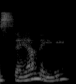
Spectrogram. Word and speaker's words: Sami: I was like, hi, like I'm Sammy. Like it's spelled Sami.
